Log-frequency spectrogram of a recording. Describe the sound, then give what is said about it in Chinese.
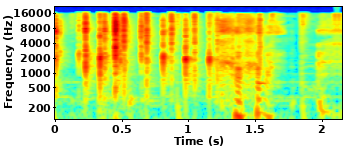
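A brief round of applause from a small group during a live broadcast of 无名电台 (Wuming Radio): quick, sharp, irregular claps running for about two seconds, with a faint voice or laugh briefly mixed in partway through. “我觉得此处应该有掌声。”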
